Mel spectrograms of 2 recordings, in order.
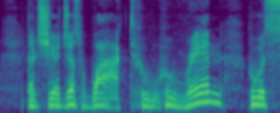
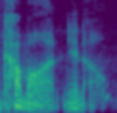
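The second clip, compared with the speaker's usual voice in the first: ordinary talk, nothing marked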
